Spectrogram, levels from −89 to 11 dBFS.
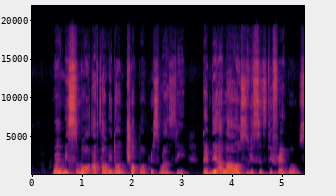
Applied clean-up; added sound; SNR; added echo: none; none; none; none.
